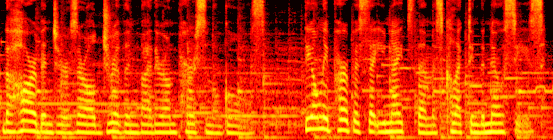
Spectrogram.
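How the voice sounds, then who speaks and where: An actress playing a confident, composed warrior ruler in a video game, speaking with measured authority. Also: female voice, lowish voice, steady tone, natural voice. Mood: thoughtful. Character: commanding, confident adult female ruler and warrior deity. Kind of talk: dramatic video game voice acting. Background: music.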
